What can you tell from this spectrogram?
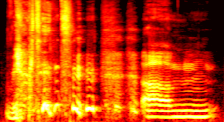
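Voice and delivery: high laughing, slowing down. Real, not acted. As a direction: dissolve into laughter. Breaks into laughter.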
